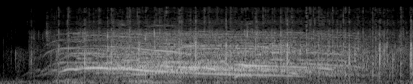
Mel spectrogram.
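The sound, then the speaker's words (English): Audience cheering and shouting, with high children's voices among them, for Mike Wazowski at the Monsters, Inc. Laugh Floor show. The loud, sustained roar swells within half a second and holds steady before easing slightly at the end. “And now, make some noise for your monster of ceremonies, me, Mike Wazowski!”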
